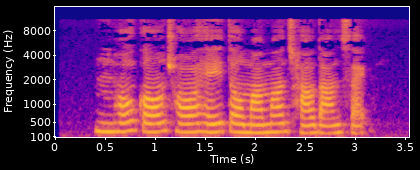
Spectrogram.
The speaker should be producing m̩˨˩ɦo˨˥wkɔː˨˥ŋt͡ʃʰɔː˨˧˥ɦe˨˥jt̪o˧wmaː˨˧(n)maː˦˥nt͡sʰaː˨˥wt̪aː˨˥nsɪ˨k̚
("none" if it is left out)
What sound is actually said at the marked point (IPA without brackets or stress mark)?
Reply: n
